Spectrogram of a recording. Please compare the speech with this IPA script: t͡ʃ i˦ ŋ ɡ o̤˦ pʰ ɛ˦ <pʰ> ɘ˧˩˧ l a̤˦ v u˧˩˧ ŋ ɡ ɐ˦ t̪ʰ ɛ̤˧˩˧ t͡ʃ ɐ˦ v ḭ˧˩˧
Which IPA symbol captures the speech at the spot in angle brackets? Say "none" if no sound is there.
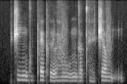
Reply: pʰ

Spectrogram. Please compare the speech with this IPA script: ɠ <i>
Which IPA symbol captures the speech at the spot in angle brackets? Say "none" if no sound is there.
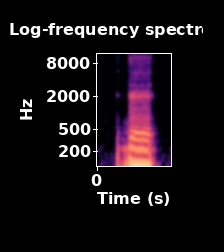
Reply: e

